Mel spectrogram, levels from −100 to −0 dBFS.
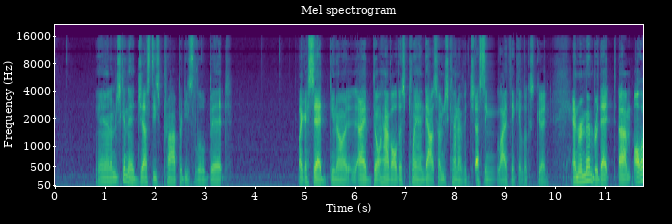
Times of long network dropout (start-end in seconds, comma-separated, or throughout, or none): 8.64-8.86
